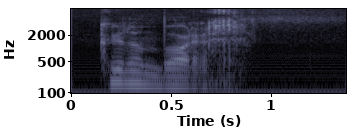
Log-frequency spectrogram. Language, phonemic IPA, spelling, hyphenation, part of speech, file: Dutch, /ˈky.ləmˌbɔrx/, Culemborg, Cu‧lem‧borg, proper noun, Nl-Culemborg.ogg
- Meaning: Culemborg (a city and municipality of Gelderland, Netherlands)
